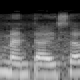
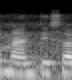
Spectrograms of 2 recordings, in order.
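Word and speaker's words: mantissa: करनी है और इसकी मैंथाइसा भी फाउंड करना है। अच्छा देखिए, इसको ना मैंथाइसा भी कह सकते हैं, इसको मैंथीसा भी कहते हैं। ब्रिटिश और अमेरिकन का फ़र्क है। So both pronunciation are correct.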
